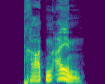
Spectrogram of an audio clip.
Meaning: first/third-person plural preterite of eintreten
- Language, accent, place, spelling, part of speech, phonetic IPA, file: German, Germany, Berlin, traten ein, verb, [ˌtʁaːtn̩ ˈaɪ̯n], De-traten ein.ogg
